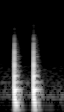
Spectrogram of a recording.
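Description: Two hollow, low-pitched percussion taps, each with a brief resonant ring that fades over a fraction of a second. This is the normal resonant note of air-filled lung heard when percussing the back along the spine, unlike the flat, dull note over solid organs or fluid.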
